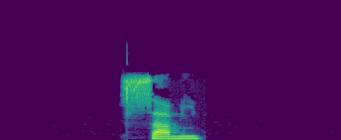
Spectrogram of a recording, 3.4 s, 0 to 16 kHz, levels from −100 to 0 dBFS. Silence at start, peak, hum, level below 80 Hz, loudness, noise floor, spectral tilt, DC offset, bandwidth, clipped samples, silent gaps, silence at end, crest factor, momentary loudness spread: 1.25 s; 0 dBFS; none; -82 dBFS; -16 LUFS; under -90 dBFS; -1.5 dB/octave; under 0.1%; 7.8 kHz; under 0.1%; none; 1.4 s; 22 dB; 12 LU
